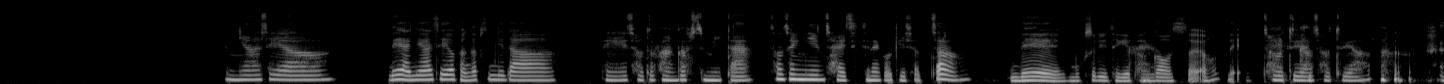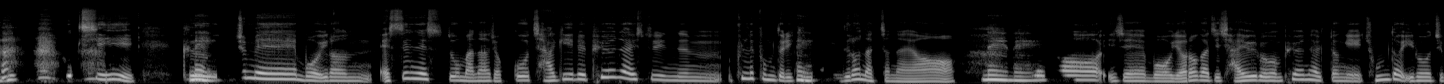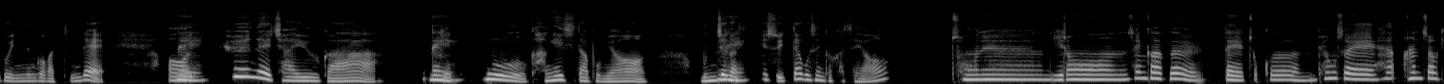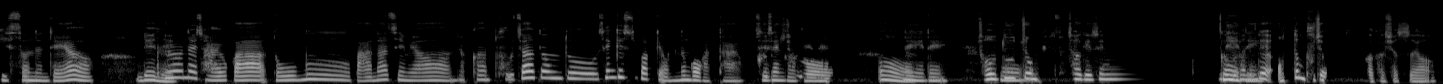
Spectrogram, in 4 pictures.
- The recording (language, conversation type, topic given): Korean, unstructured, 표현의 자유와 사회 규범 중 어느 쪽이 더 중요하다고 생각하시나요?
- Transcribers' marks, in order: other background noise; static; laugh; distorted speech; laugh; tapping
